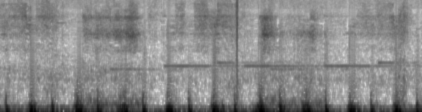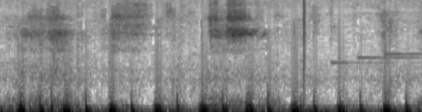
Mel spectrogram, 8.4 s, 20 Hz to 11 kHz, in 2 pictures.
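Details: Steady low paired heartbeat-like thumps, about 130 a minute, with faint clicks and hum in the background; a rapid ASMR heartbeat sound.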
